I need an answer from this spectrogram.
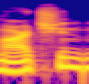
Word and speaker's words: Marcin: hello uh listeners uh surprisingly you pronounced my name correctly uh it's a typical polish name with the end ski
